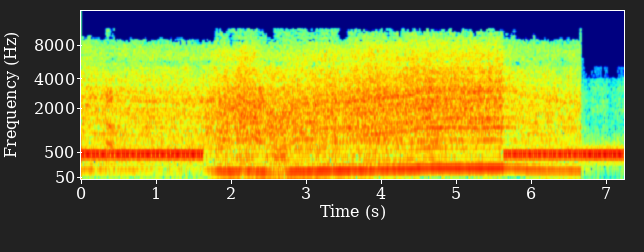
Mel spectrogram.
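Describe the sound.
A steady telephone tone from a phone call being placed, sounding at the start and again near the end, with a loud car engine revving and rising underneath before the tone cuts off.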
